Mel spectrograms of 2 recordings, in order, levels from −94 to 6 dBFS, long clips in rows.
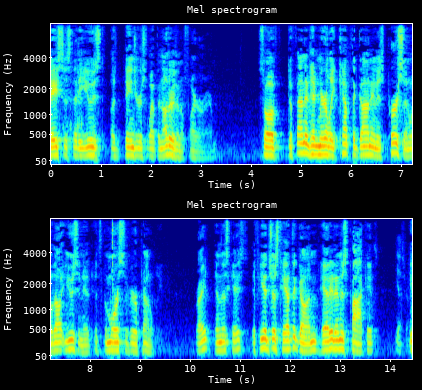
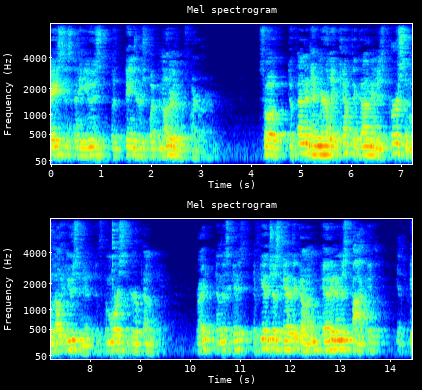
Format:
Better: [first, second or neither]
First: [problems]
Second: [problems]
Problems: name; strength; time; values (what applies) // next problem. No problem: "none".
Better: first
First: none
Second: room echo; dies away in 0.8 s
